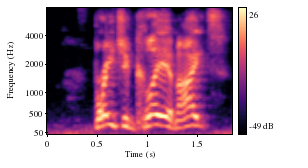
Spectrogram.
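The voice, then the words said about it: Exaggerated Australian accent. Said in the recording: “do it as an Australian. Just give them a fucking hilarious accent.”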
